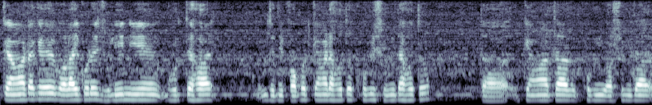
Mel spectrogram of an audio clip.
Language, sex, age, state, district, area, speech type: Bengali, male, 45-60, West Bengal, Purba Bardhaman, urban, spontaneous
